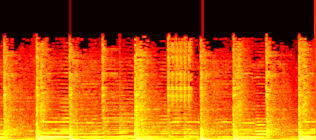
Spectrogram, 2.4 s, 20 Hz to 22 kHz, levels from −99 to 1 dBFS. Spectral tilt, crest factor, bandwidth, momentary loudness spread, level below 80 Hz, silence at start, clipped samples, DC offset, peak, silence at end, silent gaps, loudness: -4.5 dB/octave; 10 dB; 17 kHz; 4 LU; -14 dBFS; 0 s; under 0.1%; under 0.1%; 0 dBFS; 0 s; none; -13 LUFS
